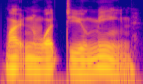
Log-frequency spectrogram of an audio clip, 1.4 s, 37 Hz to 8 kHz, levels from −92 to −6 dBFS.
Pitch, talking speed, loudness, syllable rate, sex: 95 Hz, 170 wpm, -20 LUFS, 4.5 syllables/s, male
